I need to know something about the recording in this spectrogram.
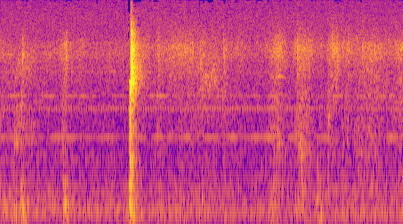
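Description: Bundled PSU power cables being handled and tucked into place, with one sharp click about a second in, likely a plastic connector knocking against the board or desk.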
